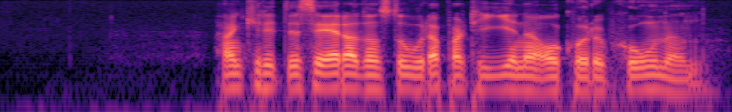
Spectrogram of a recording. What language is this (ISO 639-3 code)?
swe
